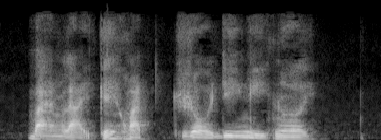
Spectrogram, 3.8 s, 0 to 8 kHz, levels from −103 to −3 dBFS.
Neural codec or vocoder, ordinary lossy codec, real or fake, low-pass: codec, 24 kHz, 3.1 kbps, DualCodec; AAC, 32 kbps; fake; 7.2 kHz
